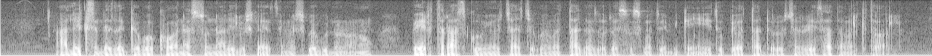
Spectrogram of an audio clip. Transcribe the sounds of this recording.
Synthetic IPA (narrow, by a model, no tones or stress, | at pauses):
ʔa̰leksɨnd̪əzəɡːəβəwkʰəho̞nəsːunːale̞lo̞t͡ʃːɡa̰zɛt̪ʼəɲːo̞t͡ʃːbəbud̪uno̰nəw | b̥əeɾt̪ʰɨɾasɡo̞miwo̞t͡ʃːat͡ʃːɛwbəmət̪ːaɡəzwɔd̪əso̞st̪mət̪ʰo̞jɛ̰mːiɡːə̰ɲːɛ̰wḭt̪ʰjo̞pʼjawɔt̪ʰːad̪ːəɾo̞t͡ʃːɪnɾesat̪ʰəməlkɨ̥t̪ʰə̰wa̰l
